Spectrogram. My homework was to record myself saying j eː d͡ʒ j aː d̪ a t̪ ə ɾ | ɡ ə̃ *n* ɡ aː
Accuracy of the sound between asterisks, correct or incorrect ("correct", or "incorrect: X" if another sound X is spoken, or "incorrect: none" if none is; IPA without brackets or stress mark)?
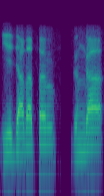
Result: incorrect: ŋ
